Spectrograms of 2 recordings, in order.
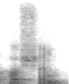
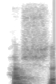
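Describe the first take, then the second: First: حش with a short u, like hush; damma on ha. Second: حش with a short a, like hash; fatha on ha. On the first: Teacher showing the other variant, short u in حش. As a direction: round the vowel of حش to u. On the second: Teacher showing one of two variants, short a in حش. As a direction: open the vowel of حش to a. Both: Shown as a demonstration. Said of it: "بضم الحاء وفتحها".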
